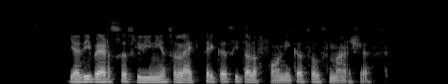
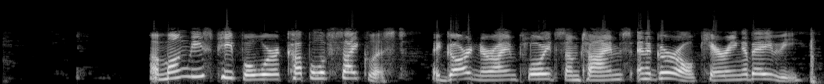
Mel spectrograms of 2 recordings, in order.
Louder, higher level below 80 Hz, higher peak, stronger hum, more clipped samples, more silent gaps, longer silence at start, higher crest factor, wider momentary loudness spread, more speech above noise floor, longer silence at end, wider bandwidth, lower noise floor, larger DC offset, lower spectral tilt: second, -27 LUFS vs -12 LUFS; about the same, -60 dBFS vs -60 dBFS; second, -8 dBFS vs 0 dBFS; neither; neither; neither; second, 0.7 s vs 1.5 s; first, 20 dB vs 14 dB; about the same, 9 LU vs 9 LU; second, 46 dB vs 55 dB; first, 0.8 s vs 0.1 s; first, 10.5 kHz vs 6.8 kHz; first, -72 dBFS vs -67 dBFS; neither; first, -8 dB/octave vs -6 dB/octave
